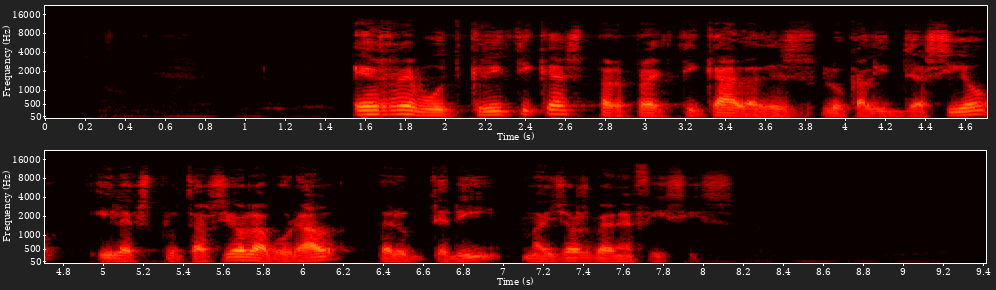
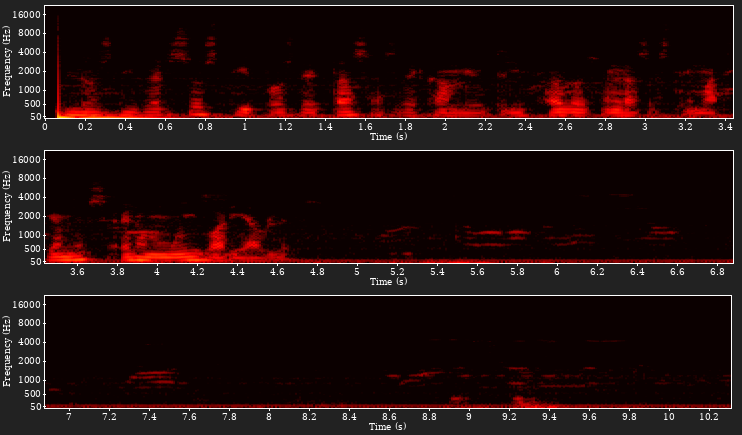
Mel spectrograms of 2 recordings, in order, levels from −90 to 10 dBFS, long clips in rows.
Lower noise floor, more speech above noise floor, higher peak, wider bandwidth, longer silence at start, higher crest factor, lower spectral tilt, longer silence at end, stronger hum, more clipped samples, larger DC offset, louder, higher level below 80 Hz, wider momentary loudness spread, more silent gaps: first, -83 dBFS vs -73 dBFS; first, 44 dB vs 22 dB; about the same, -22 dBFS vs -22 dBFS; second, 14 kHz vs 15.5 kHz; first, 1.55 s vs 0.05 s; second, 20 dB vs 26 dB; second, -4.5 dB/octave vs -7.5 dB/octave; first, 1.3 s vs 0.8 s; neither; neither; neither; first, -40 LUFS vs -52 LUFS; second, -70 dBFS vs -60 dBFS; second, 10 LU vs 21 LU; neither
